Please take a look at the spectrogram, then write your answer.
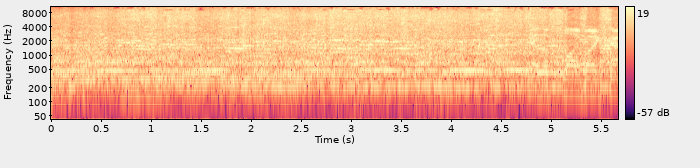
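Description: Racing karts at a Rotax Festival and Honda Cadet Cup meeting scream past the start-finish line, a loud, continuous high engine drone that fills the whole stretch without a break.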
